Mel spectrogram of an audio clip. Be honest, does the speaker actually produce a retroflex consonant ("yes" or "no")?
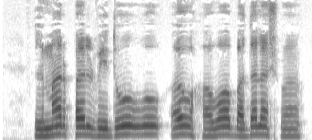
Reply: no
